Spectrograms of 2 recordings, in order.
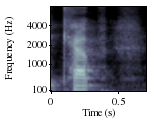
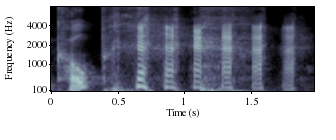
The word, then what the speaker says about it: Koepp: I also looked up how to pronounce his name. It is actually Koepp. I know that in our Spider-Man episode, we kept calling him Cope.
